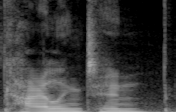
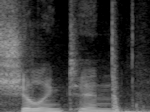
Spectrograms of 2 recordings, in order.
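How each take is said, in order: First: The name begins with a hard K sound. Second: The name begins with a soft SH sound. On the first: This is how the name is spelled. The speaker calls it wrong. "it says Kylington" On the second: This is how the name is actually said. The speaker calls it right. "but apparently it's Shillington"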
